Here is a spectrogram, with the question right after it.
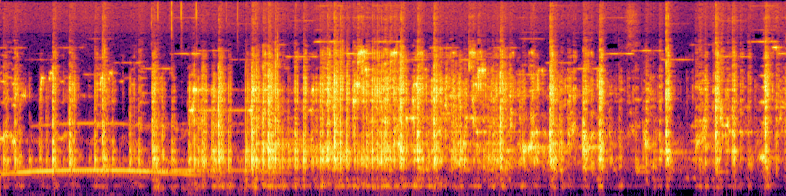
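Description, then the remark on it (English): A Grandmother synthesizer played through spring reverb: a held mid tone bends gently at first, then gives way to a dense wash of metallic clicks, ticks and splashy reverberant crackle, steady and fairly loud, with no voices. “Now you hear the grandmother coming in the spring reverb.”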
